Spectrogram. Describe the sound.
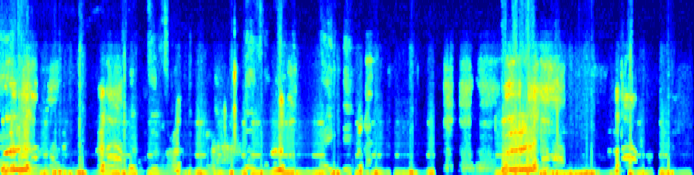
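Harsh, raspy coughing bursts come in clusters, a rough fit at the start and another strong bout later, over a constant low droning hum with some voice sounds mixed in.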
